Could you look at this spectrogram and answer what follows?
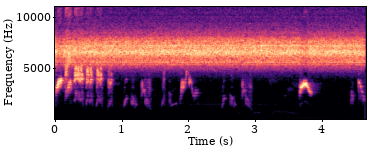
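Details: White-cheeked red-whiskered bulbul song used for training captive birds: bursts of quick, liquid whistled notes, rising and falling, clustered at the start, then scattered short phrases over a steady high hiss and a faint low hum.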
